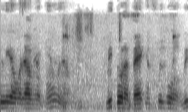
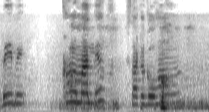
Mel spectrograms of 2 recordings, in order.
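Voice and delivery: higher and slow, coaxing; sweet-talking plea; 10 semitones higher than usual. Retold or imitated. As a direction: sweeten it up to get your way. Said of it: "I'm like".

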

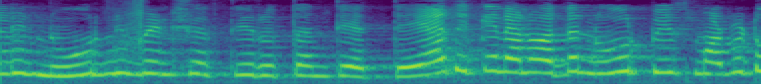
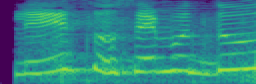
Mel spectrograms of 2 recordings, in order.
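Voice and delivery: coaxing call; 6 semitones higher, 7 dB louder than usual. Acted. Mother-in-law calls daughter-in-law.

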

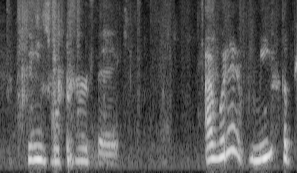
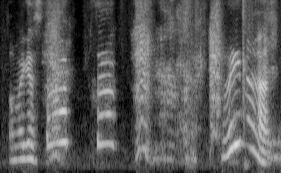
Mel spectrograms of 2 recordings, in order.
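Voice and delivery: high, softer off-mic calls; scolding the dog; 11 semitones higher, 4 dB quieter, slower than usual. Real, not acted. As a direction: break off to shoo a pet. Interrupted by her dog.

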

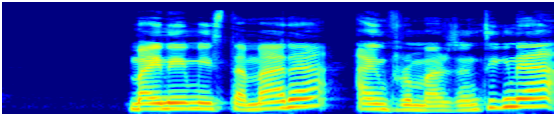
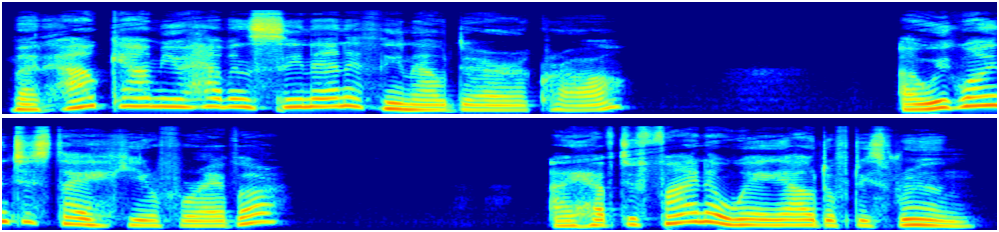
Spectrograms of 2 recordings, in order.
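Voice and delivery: adventurer heroine. Shown as a demonstration. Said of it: "Lamia Croft".

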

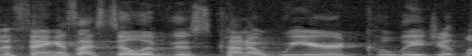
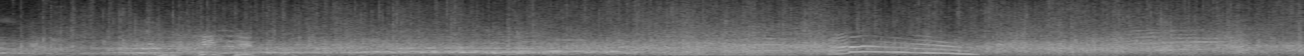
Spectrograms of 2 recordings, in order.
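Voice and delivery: high giggle. Real, not acted. High laugh after punchline.

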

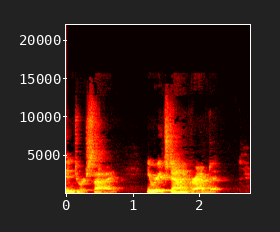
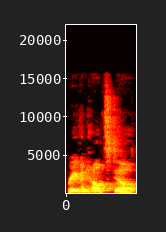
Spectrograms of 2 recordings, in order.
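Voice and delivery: plain reading voice

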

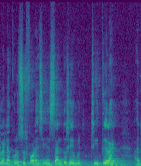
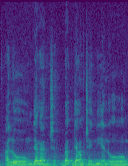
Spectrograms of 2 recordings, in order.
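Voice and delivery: put-on low, tender coaxing of a child; gentle coaxing; 6 semitones lower than usual. Shown as a demonstration. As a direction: gently plead in a lowered voice. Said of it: "kan maksudnya kan, lembut".

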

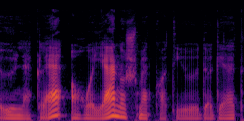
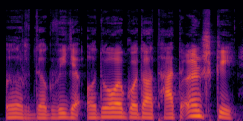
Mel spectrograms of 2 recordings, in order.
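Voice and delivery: louder exasperated husband; annoyed husband János; 3 semitones higher, 5 dB louder than usual. A narrator's reading. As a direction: curse her and let her do it. János gives in again.

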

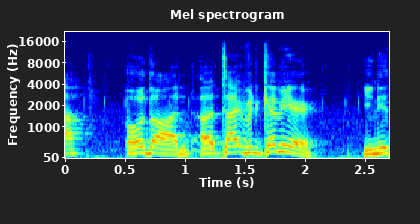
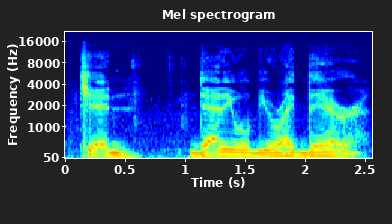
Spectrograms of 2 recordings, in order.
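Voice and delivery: much lower, deep put-on dad voice; deepest voice; 11 semitones lower than usual. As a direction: drop as deep as you can go. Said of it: "And your deepest voice ever".

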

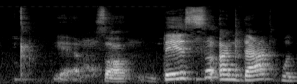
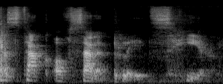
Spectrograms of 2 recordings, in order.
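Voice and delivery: hushed aside about the find; whispering; 6 dB quieter than usual. Real, not acted.

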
